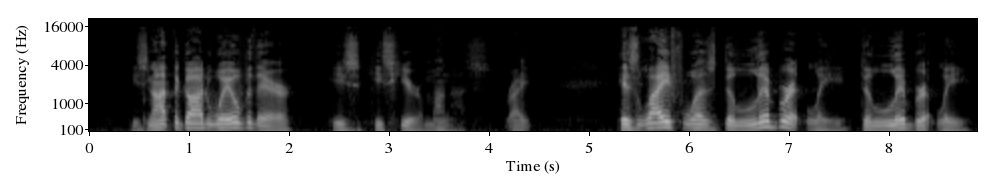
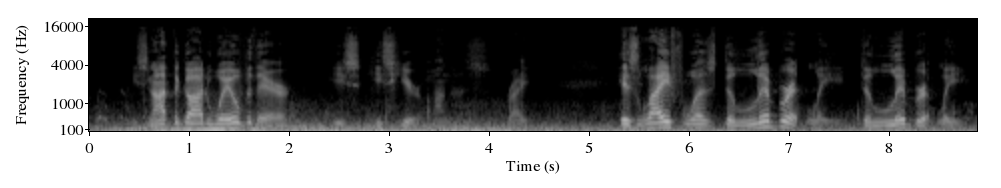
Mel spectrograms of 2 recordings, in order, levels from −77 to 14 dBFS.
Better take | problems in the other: first | low rumble; noticeable; throughout; 20 dB below the speech

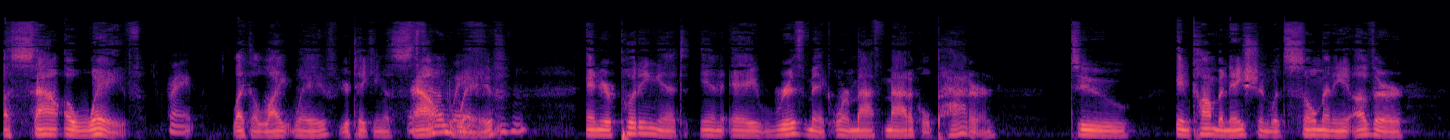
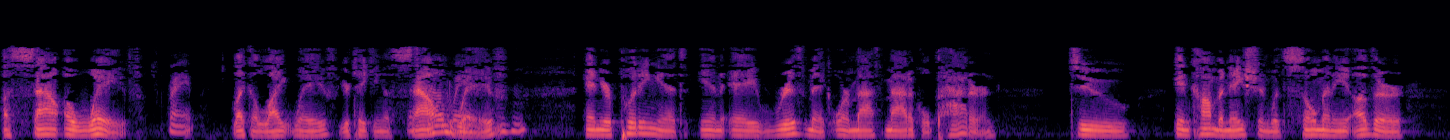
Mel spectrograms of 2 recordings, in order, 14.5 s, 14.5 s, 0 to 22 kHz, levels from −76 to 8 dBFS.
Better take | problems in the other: first | garbled, watery; badly; nothing above 6 kHz; slightly in the first

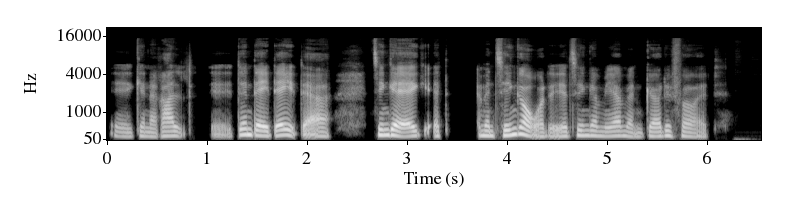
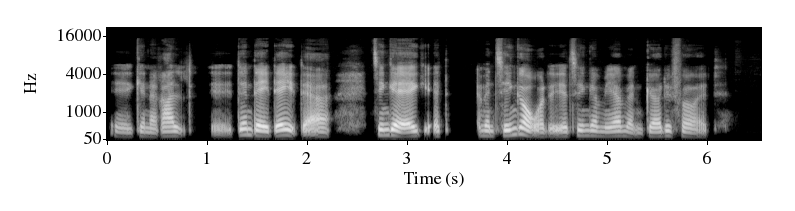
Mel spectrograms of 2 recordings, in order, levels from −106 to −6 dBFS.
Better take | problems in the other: first | thin; very; fading below 350 Hz

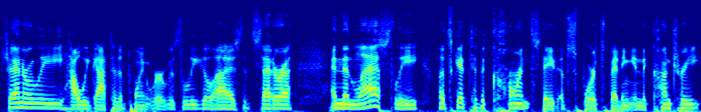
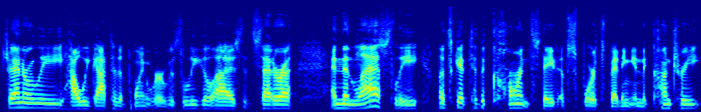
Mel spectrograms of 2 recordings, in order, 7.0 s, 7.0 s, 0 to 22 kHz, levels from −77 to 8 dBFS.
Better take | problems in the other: first | thin; somewhat; fading below 400 Hz

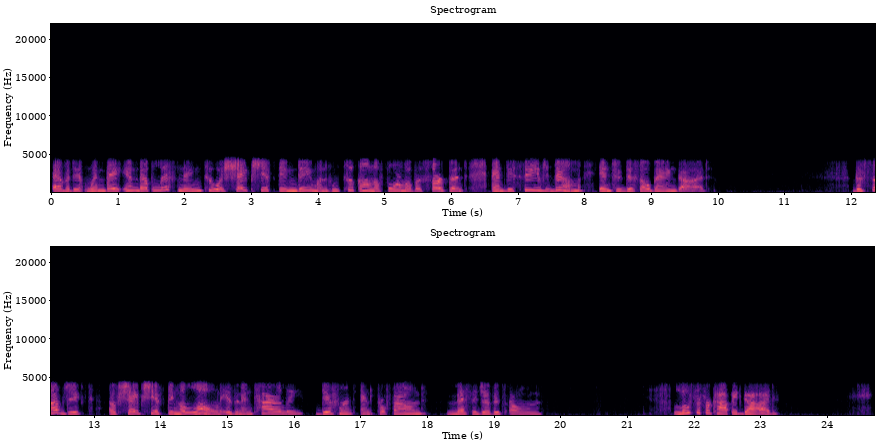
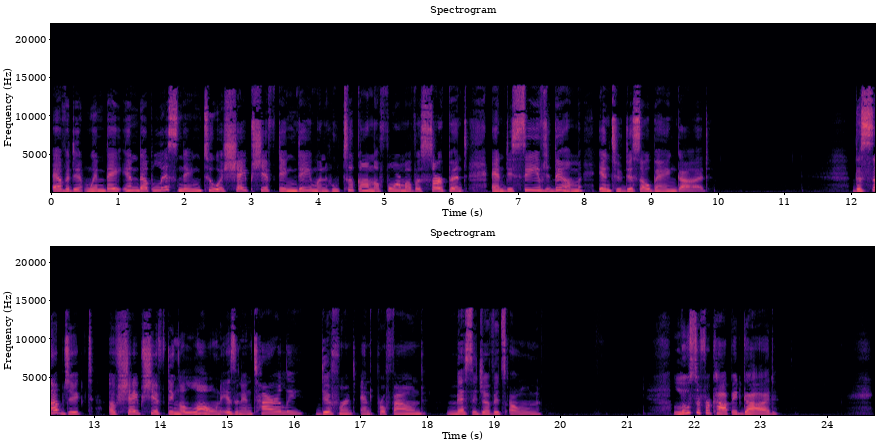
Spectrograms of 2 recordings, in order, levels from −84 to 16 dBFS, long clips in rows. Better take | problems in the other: second | garbled, watery; badly; nothing above 4 kHz

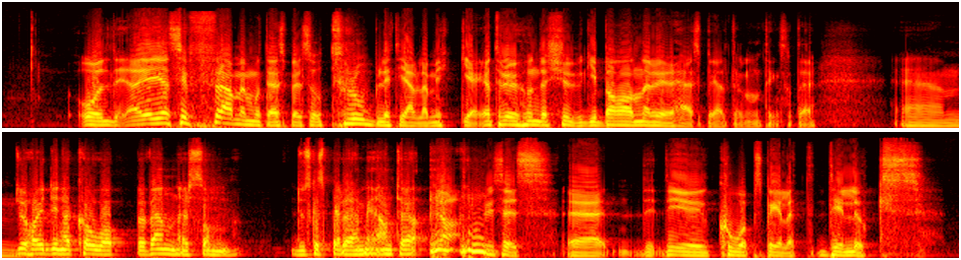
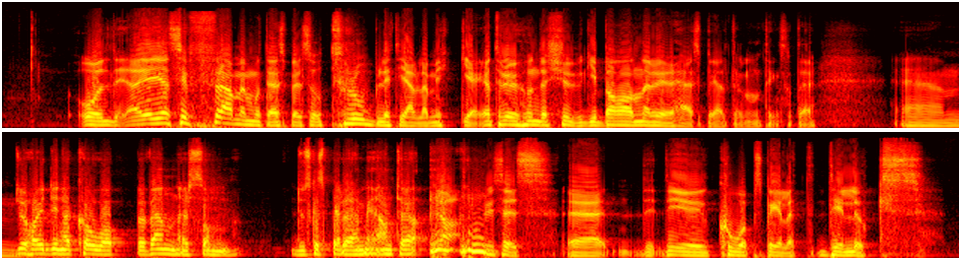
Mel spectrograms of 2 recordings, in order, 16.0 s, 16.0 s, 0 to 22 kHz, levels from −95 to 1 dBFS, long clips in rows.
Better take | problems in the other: neither | distortion; slight; 7% of the sound clipped; the same in both

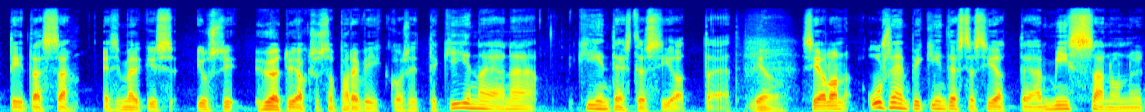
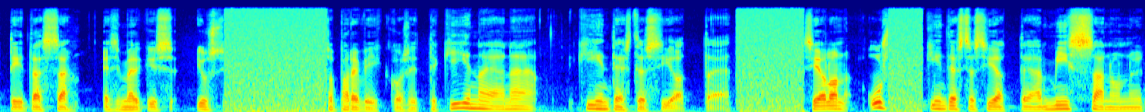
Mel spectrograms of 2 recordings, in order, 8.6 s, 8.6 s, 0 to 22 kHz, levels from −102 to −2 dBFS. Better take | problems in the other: first | audio cutting out; filled with static; at 1.5 s for 1 s, at 5.5 s for 0.5 s and at 6.5 s

